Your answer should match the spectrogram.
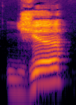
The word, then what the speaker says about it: Girafarig: Like, I do like Girafarig, but that's, nice and easy and simple to pronounce. J-ra-fa-rig. Each syllable's distinct, whereas A-lo-mo-mo-la.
